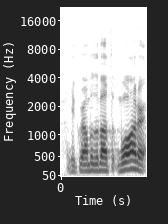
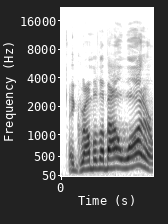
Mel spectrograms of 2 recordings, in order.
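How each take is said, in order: First: Said in the usual way. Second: Quick, louder with weight on water; emphatic. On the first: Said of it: "repeat said plainly". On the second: Shown as a demonstration. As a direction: punch "water" fast and hard. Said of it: "repeats line, second time plain".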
